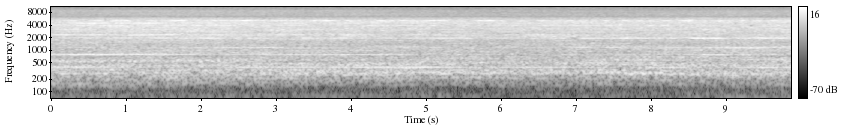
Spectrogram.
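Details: Hoover SteamVac Widepath carpet extractor, about 20 years old, hot water pass; steady high-pitched suction whine with even hum, no surging or rattles; motor running healthy, owner thinks the bearings may eventually need attention.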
